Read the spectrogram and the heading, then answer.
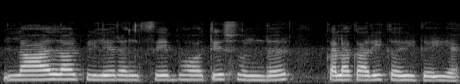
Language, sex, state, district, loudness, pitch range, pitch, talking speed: Hindi, female, Chandigarh, Chandigarh, -15 LUFS, 205-220 Hz, 215 Hz, 155 wpm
